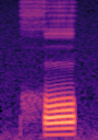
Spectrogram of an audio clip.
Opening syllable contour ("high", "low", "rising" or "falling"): high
